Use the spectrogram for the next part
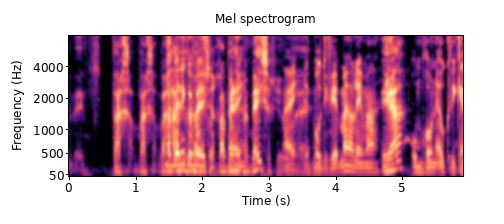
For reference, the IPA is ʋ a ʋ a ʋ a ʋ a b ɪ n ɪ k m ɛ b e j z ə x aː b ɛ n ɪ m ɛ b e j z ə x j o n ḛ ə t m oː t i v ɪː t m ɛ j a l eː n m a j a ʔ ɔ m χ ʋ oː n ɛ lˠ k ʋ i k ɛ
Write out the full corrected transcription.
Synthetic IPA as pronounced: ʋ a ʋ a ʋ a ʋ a b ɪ n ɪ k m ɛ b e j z ə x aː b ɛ n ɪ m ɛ b e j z ə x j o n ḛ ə t m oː t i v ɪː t m ɛ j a l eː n m a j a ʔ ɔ m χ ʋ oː n ɛ lˠ k ʋ i k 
